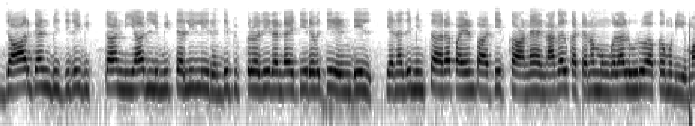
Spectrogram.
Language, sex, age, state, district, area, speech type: Tamil, female, 18-30, Tamil Nadu, Vellore, urban, read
